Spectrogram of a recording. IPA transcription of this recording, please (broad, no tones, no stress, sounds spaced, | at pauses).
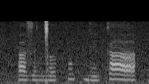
a z ə ŋ͡ǀ ɤ k õ k ɡ ẽ k a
